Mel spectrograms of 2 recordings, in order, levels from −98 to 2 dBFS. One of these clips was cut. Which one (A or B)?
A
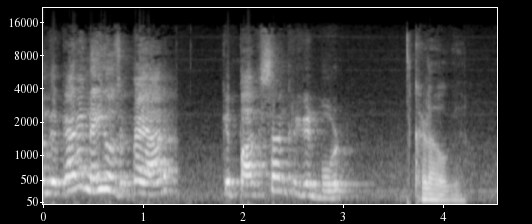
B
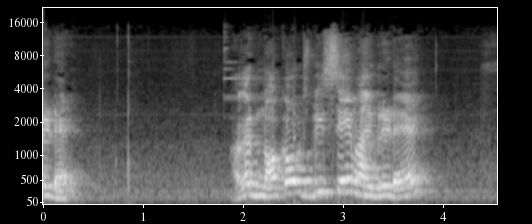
A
